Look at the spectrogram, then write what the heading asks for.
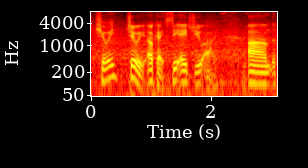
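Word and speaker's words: Chui: cedia first of all do me a favor pronounce the name of your company it's chewy chewy okay c-h-u-i um the thing that's interesting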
